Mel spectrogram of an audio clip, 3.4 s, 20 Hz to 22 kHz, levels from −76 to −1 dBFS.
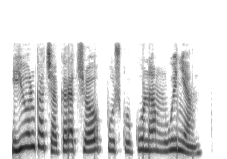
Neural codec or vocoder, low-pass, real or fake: codec, 24 kHz, 0.9 kbps, WavTokenizer, medium speech release version 1; 7.2 kHz; fake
